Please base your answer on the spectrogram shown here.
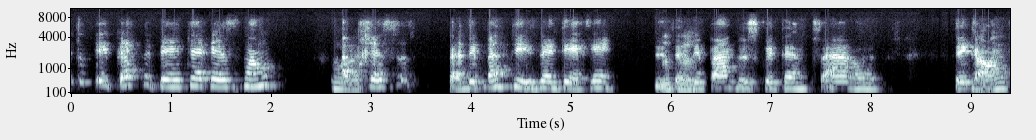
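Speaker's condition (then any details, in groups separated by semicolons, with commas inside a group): Cerebral palsy; shows a little in voice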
